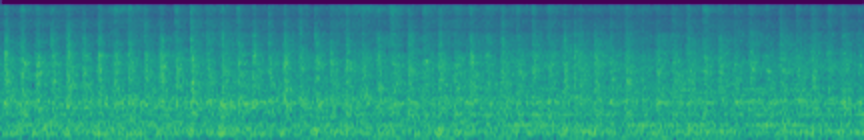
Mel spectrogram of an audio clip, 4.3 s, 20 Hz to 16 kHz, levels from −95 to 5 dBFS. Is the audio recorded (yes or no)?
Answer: no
